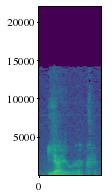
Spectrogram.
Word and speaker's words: Yrek: Anyway, this is Yrek, as you pronounce Y-Y-R-I-C-K, apparently.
